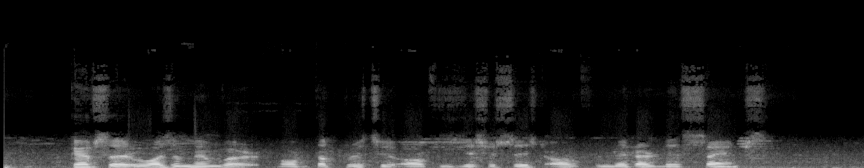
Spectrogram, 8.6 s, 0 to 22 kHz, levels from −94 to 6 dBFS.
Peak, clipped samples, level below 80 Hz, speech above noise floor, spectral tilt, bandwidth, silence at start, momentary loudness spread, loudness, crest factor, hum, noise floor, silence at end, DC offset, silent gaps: -2 dBFS; under 0.1%; -52 dBFS; 29 dB; -8 dB/octave; 11 kHz; 0.05 s; 11 LU; -19 LUFS; 16 dB; none; -47 dBFS; 1.05 s; under 0.1%; none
